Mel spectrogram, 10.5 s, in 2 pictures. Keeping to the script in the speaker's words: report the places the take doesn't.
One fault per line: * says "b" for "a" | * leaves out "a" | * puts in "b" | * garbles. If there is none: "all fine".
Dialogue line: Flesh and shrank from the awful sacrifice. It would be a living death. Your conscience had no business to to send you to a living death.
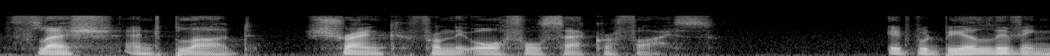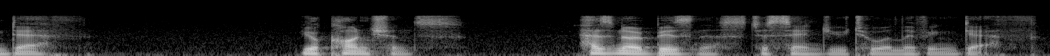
* puts in "blood"
* says "has" for "had"
* leaves out "to"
